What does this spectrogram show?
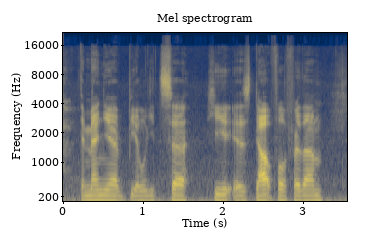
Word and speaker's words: Nemanja Bjelica: Nemensa Bjelica? Nemanja Bjelica.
